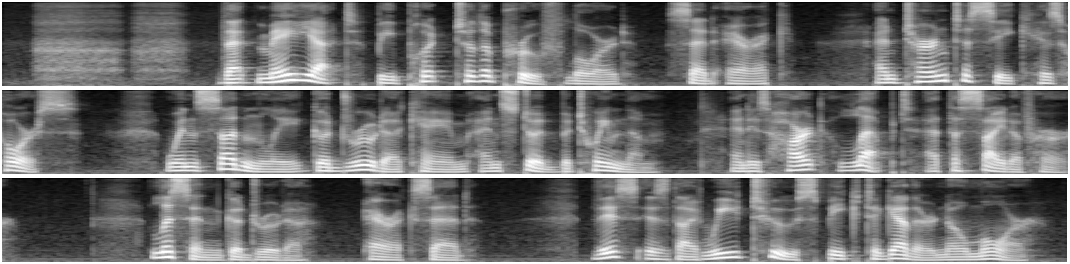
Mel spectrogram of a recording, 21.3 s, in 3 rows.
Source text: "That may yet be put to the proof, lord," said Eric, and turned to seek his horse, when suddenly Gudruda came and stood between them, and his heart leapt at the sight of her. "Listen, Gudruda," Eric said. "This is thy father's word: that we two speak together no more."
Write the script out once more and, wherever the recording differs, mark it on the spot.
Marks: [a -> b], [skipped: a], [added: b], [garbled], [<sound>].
[breath] "That may yet be put to the proof, lord," said Eric, and turned to seek his horse, when suddenly Gudruda came and stood between them, and his heart leapt at the sight of her. "Listen, Gudruda," Eric said. "This is thy [skipped: father's word: that] we two speak together no more."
